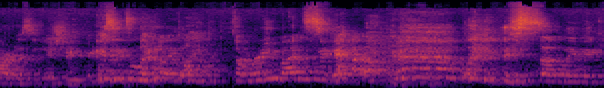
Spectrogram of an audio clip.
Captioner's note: laughs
